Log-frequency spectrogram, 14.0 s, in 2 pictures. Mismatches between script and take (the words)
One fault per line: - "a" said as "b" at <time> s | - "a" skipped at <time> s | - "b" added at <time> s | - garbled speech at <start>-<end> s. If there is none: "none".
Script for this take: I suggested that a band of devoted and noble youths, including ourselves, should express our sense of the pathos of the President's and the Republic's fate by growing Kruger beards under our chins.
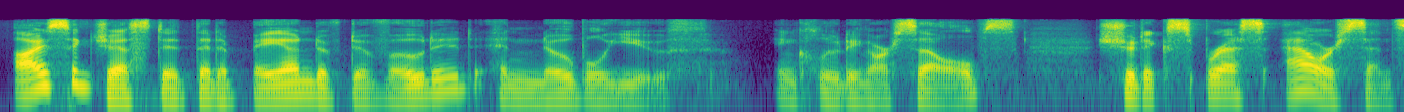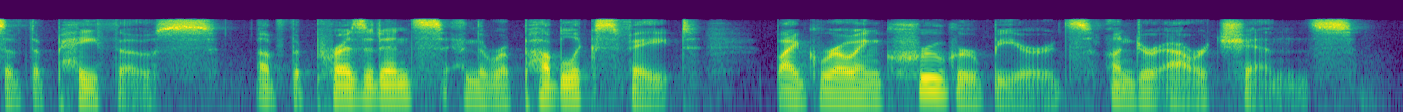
- "youths" said as "youth" at 3.0 s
